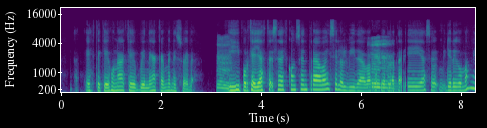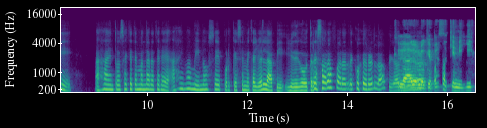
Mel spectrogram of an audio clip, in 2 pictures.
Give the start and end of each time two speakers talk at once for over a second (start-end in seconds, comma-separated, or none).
none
